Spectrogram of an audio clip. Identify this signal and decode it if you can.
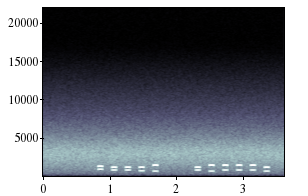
DTMF, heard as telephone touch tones, dialled by machine, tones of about 70 ms, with radio hiss. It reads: 07743 739991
